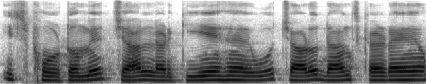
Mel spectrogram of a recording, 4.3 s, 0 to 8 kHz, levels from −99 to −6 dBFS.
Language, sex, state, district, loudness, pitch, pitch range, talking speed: Hindi, male, Chandigarh, Chandigarh, -13 LUFS, 145 Hz, 140-155 Hz, 155 wpm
